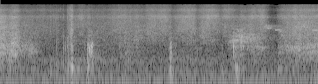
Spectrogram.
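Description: Bare fingertips and palms rub, press and pat loose, slightly damp grey-brown sand-cement in a large bowl, smoothing and crumbling its surface. A steady, gritty, bright rubbing hiss runs throughout, broken by a few soft, dull pats.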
